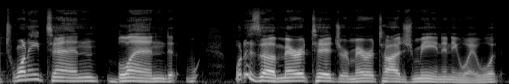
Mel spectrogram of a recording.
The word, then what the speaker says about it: Meritage: mean first of all Meritage just rhymes with Heritage that's the easiest way to remember it oh yeah and it's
